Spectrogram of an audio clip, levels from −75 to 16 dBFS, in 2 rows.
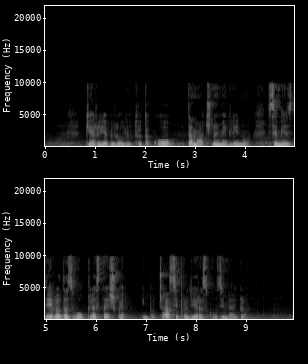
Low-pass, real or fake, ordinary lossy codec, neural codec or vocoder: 9.9 kHz; fake; MP3, 48 kbps; vocoder, 22.05 kHz, 80 mel bands, WaveNeXt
